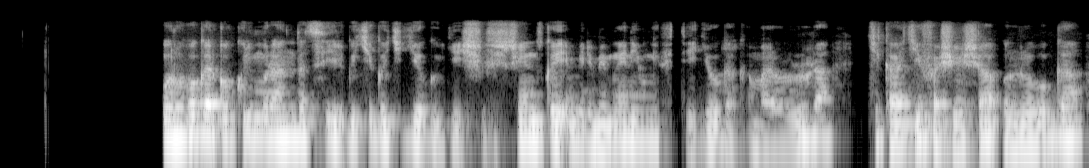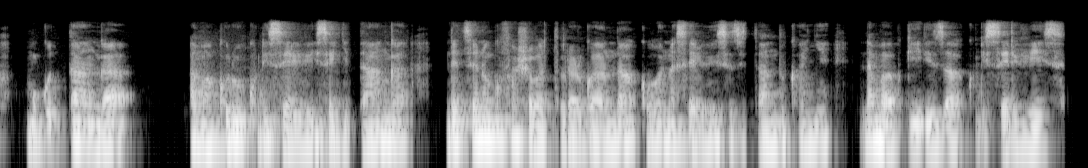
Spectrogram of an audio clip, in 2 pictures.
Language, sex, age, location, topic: Kinyarwanda, male, 18-24, Huye, government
